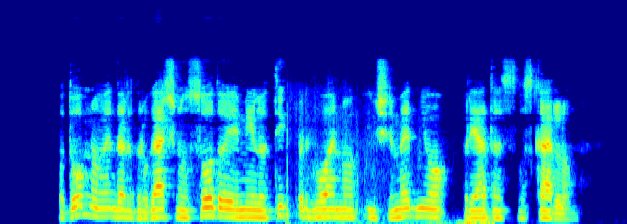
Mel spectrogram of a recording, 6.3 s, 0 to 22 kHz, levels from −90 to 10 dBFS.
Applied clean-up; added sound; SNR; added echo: neural mask model DeepFilterNet 3.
